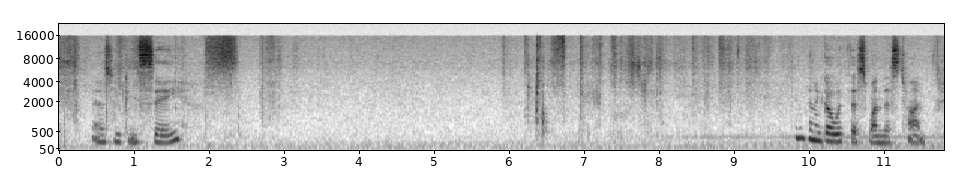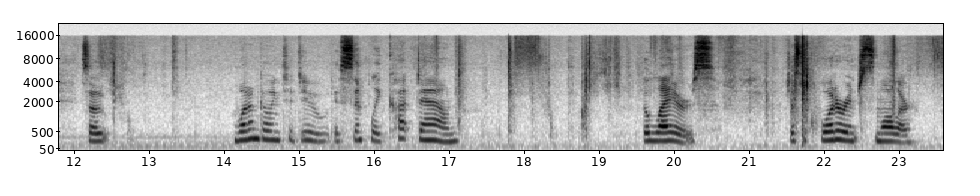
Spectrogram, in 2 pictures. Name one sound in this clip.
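Sheets of card rustle and slide against each other.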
